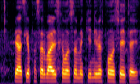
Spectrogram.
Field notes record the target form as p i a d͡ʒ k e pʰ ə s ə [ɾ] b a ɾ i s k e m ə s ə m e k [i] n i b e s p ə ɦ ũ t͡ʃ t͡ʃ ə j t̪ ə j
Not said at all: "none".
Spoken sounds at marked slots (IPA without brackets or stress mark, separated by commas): ɾ, i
